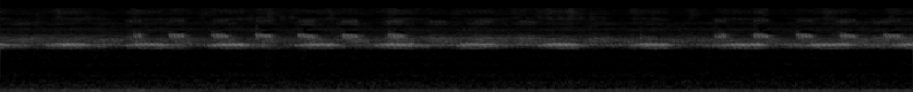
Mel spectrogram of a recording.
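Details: An autumn insect orchestra led by crickets, with bright, evenly spaced chirps repeating a little over twice a second in a clear, continuous rhythm.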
